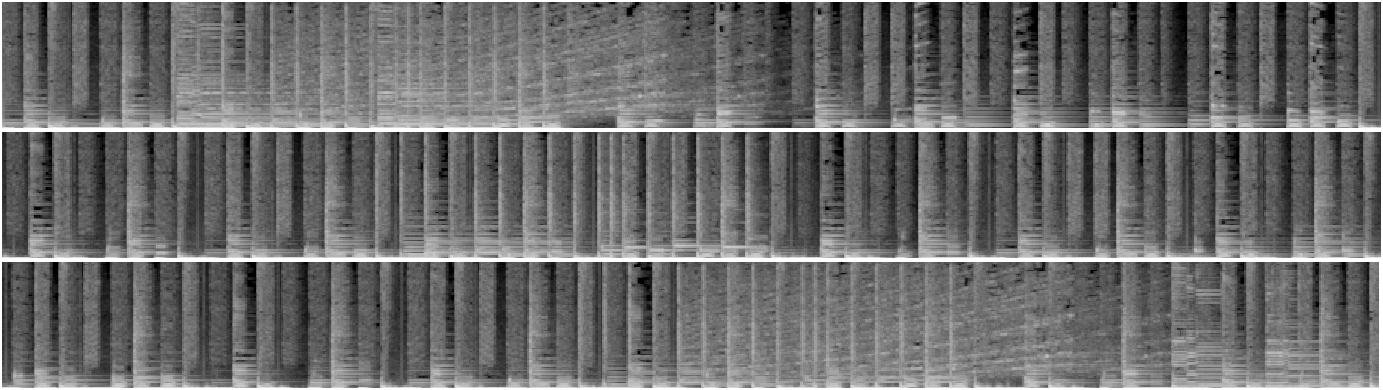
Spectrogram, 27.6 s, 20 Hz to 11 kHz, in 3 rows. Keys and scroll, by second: 5.0 space, 7.4 space, 11.4 space, 15.3 space, 15.9 v, 23.0 Tab, 27.3 m.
